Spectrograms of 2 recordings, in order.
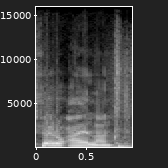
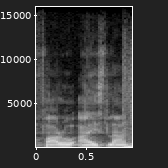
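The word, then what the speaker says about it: Faroe Island: So it's Pharaoh Island, not Faroh Iceland or Faroh Eastand or Pharaoh Eastland. It's Pharaoh Island. Are you there with me? That is the proper pronunciation.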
